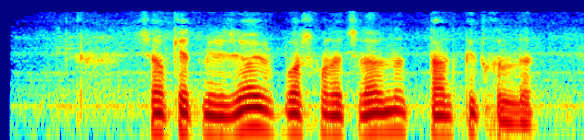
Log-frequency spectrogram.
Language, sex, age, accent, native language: Uzbek, male, 25-34, Toshkent shahri, Uzbek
